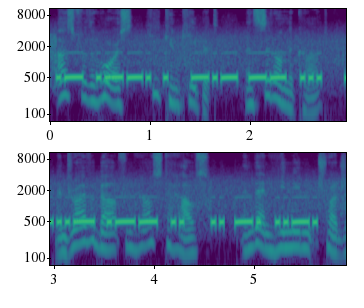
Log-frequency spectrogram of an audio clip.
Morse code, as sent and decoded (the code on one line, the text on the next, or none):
.- .--. . / -.- -- ... / ...- .-- .. / .. -. ..-.
APE KMS VWI INF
